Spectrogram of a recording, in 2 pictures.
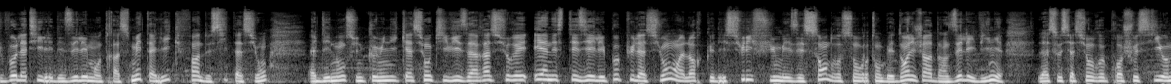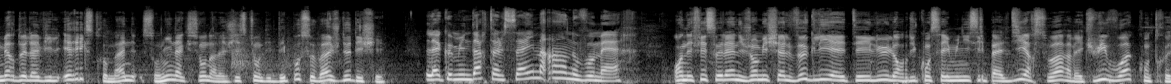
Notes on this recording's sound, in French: Dans le cadre de la fête de la musique, ce mercredi 21 juin 2023, AZUR FM a délocalisé ses studios. En direct depuis la place d'armes (scène brasserie le fox) dans le cadre de la fête de la musique.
